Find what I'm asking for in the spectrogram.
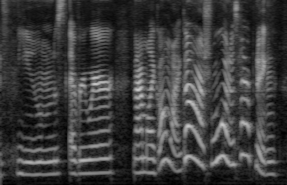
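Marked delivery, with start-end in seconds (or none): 2.0-3.5 high-pitched mock panic; dramatized alarm in a retelling; panicked exclamation. Panicked reaction in retold dream.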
